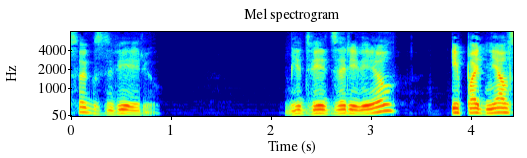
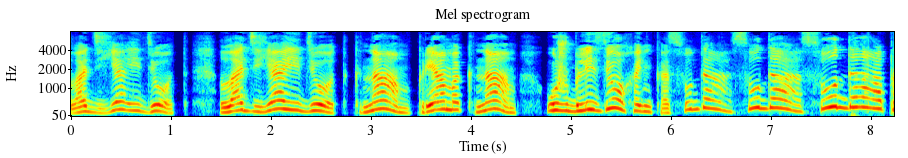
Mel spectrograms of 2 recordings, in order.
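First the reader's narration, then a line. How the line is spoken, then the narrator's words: Very loud excited shouting. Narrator (Russian): продолжал дикарь необыкновенно громким голосом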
